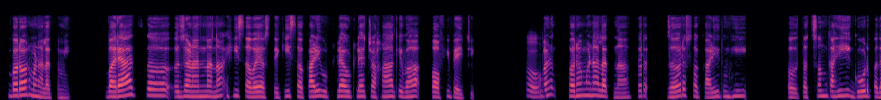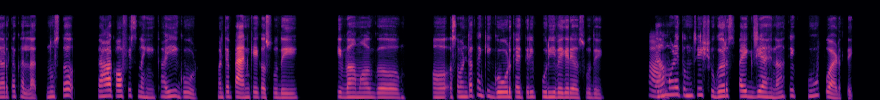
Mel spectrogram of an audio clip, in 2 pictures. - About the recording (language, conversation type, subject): Marathi, podcast, साखर आणि मीठ कमी करण्याचे सोपे उपाय
- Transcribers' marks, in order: tapping; in English: "शुगर स्पाइक"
